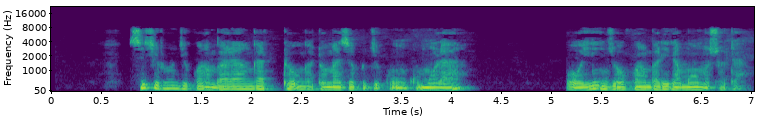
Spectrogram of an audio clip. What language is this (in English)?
Ganda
